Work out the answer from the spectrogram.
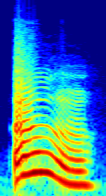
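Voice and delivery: high, drawn-out bored "oh". A narrator's reading. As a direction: show lofty disinterest in a high voice. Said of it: "sounding bored".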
